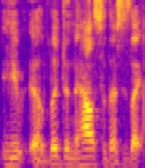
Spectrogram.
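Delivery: ordinary delivery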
